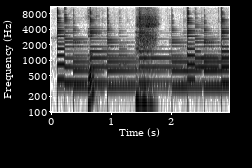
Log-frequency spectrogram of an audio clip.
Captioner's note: chuckles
